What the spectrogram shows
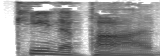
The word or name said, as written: chenopodiaceous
